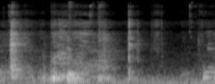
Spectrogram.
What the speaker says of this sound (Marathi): झाकण उघडते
